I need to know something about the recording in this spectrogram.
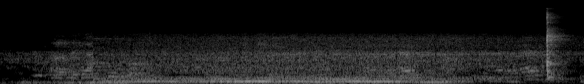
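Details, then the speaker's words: Yamaha Aerox scooter at slow speed: buzzy rattly vibration as the covered number plate hits the rear fender. Fixed by fitting a bracket that gaps the plate from the fender. "so the sound comes from here, guys, when we take the motorbike slowly, it will vibrate like this and it's really uncomfortable guys"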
